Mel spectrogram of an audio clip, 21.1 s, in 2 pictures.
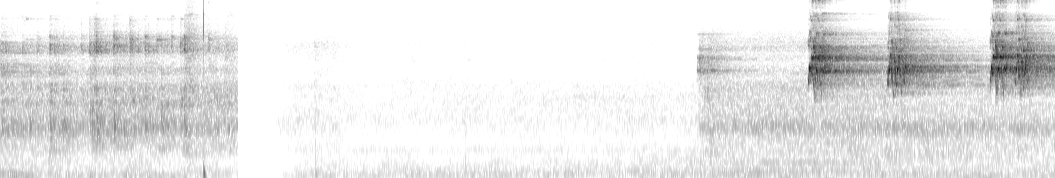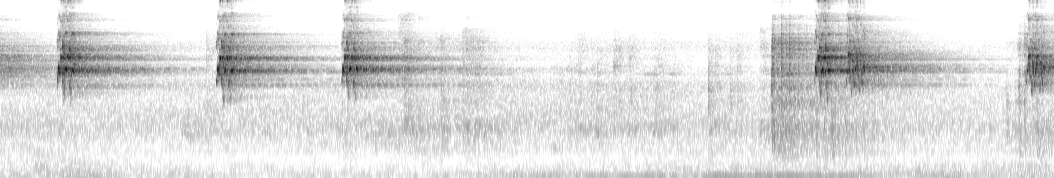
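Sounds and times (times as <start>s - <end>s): bird calling loudly: 8.0s - 15.2s, 18.4s - 21.0s.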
